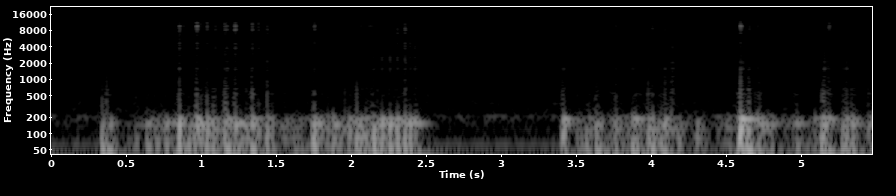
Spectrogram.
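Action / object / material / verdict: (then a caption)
scrape / steel mesh microphone grille / steel mesh / none. Long acrylic nails on both hands scratch the top of a hollow steel mesh microphone grille. The result is a dense, low, rumbling scratching with faint bright ticks, in two busy bursts separated by a brief quiet gap.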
